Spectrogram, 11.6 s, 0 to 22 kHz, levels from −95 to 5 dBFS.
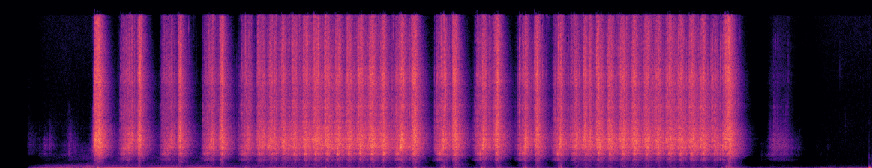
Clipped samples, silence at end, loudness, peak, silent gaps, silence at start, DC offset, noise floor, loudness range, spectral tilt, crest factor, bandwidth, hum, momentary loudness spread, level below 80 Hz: under 0.1%; 0 s; -18 LUFS; 0 dBFS; none; 1.25 s; under 0.1%; -63 dBFS; 3 LU; 3 dB/octave; 22 dB; over 20 kHz; none; 6 LU; -56 dBFS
